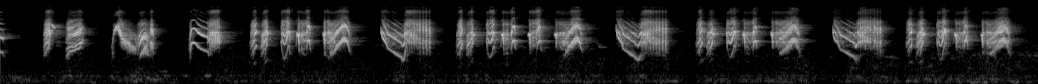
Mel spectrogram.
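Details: Cendet or long-tailed shrike singing hard to spur a silent bird into song: dense bursts of harsh, buzzy, descending notes in quick clusters, loud and continuous, over a clean quiet background.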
